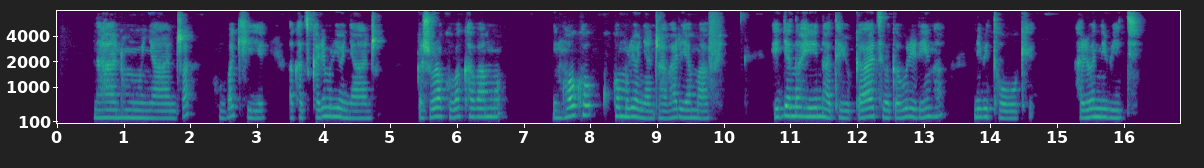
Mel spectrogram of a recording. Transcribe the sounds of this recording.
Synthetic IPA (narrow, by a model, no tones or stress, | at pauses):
nahaːn̥humŋuɲaːnd͡ʒa | huβakʰije̞ | akazukaɾimuɾijo̞ɲaːnd͡ʒa | ɡ̥aʃo̞βo̞ɾakuβakʰaβamŋo̞ | iŋ̥o̞kʰo̞ku̥ko̞muɾijo̞ɲaːnd͡ʒahaβahaɾijamafi̥ | hiɟano̞ɦiːn̥huhatʰejub̚ɡaːt͡siβaɡaβuɾiɾiŋ̥a | niβitʰokʰe̞ | haɾiho̞niβitʰi̥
